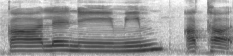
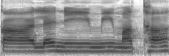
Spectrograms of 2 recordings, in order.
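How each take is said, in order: First: The two words are said separately. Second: The two words are run together.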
